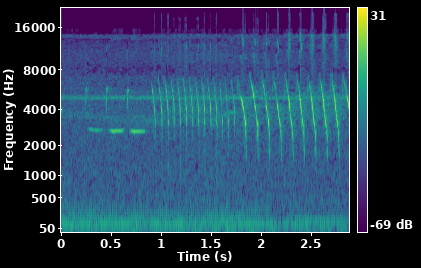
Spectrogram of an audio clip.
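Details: Canary song described as a Belgian canary: a few soft piping notes, then a quick, bright trill of repeated chirps growing louder.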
